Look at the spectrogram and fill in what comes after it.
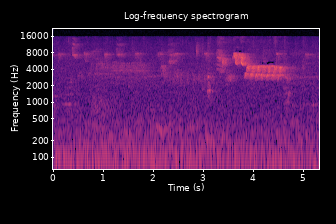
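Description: A bird calls once, a high call of about a second that steps down in pitch, about three and a half seconds in, over a faint, steady low background noise.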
